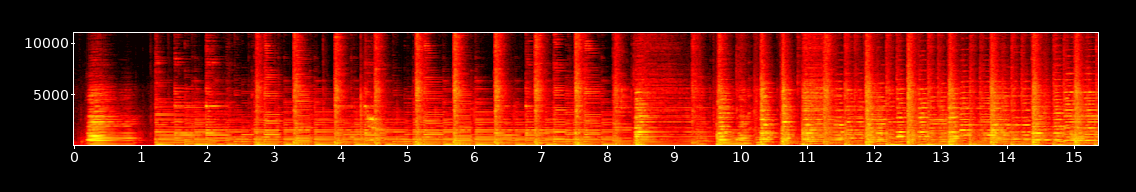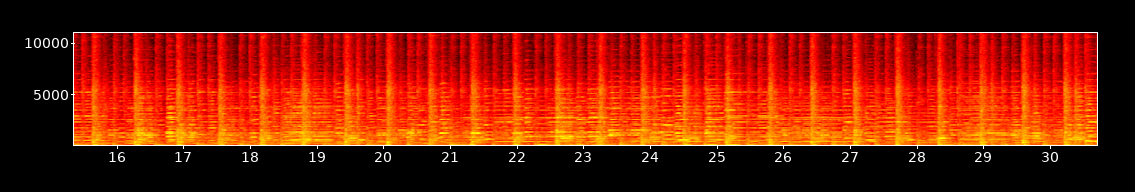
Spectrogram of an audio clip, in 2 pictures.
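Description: Cajun band playing a two-step-style tune. A Cajun button accordion leads the intro for about the first eight seconds. Then fiddle, acoustic guitar, upright bass and drums come in together on a steady dance beat.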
